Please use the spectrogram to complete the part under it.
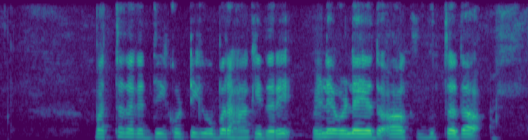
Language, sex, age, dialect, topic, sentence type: Kannada, female, 31-35, Coastal/Dakshin, agriculture, question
